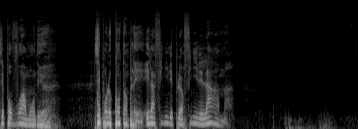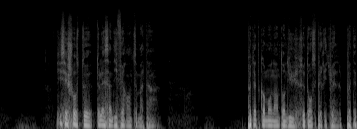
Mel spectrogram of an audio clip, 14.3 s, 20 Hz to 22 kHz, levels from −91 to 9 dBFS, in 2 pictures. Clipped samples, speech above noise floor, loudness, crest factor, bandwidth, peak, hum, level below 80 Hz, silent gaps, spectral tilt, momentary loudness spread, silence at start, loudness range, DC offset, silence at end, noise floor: under 0.1%; 49 dB; -35 LUFS; 24 dB; 13.5 kHz; -12 dBFS; none; -52 dBFS; none; -7.5 dB/octave; 15 LU; 0 s; 9 LU; under 0.1%; 0 s; -83 dBFS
